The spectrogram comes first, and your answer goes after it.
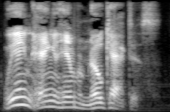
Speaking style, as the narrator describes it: the judge snapped

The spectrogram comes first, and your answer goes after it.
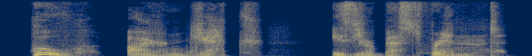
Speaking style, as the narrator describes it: repeated through gritted teeth

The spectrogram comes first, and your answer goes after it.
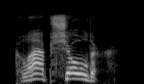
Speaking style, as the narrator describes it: Doc said with a grunt

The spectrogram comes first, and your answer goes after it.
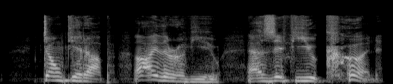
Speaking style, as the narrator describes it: the stranger said with a nasty laugh

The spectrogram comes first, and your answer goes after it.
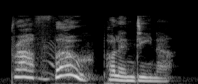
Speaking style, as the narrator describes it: exclaimed the same little voice

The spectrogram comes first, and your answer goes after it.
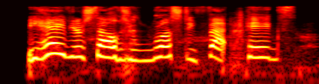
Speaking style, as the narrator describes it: yells Little Boy

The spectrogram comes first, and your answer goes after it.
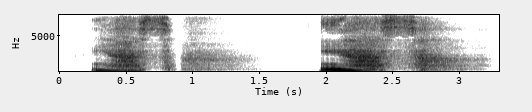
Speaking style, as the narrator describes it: sighed

